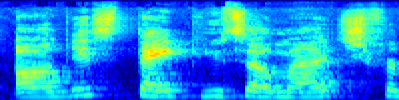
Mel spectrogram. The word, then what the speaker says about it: Agust D: is and it's pronounced august thank you so much for letting me know that it wasn't aegis d was august d even though it's missing the letter u okay all right i'm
